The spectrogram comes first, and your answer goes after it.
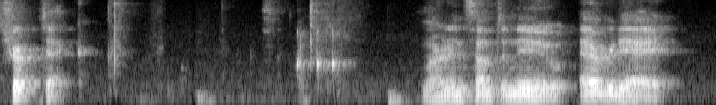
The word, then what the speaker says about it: triptych: It's more of a harmonious, likely from a refill cask, which I do want to point out Joe Manguno said that it's pronounced triptych.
